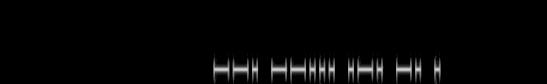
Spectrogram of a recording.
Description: Morse code, heard as a keyed tone, about 25 wpm, 700 Hz. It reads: G7RNE
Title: DXCC-100 Call Signs - 5 Characters - 25wpm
